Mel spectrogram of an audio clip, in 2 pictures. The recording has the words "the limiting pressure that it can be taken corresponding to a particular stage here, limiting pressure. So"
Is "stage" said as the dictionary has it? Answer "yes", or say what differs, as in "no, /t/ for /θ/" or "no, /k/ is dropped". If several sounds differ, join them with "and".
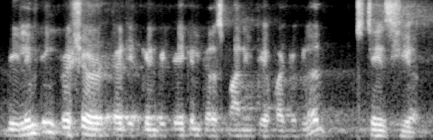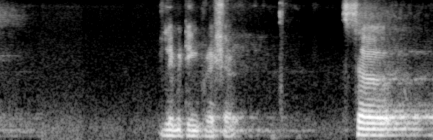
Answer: no, /z/ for /dʒ/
